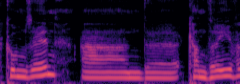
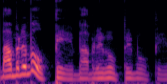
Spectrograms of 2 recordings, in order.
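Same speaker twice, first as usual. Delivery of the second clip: mock Italian gibberish, louder; 4 dB louder than usual. Retelling a cartoon character faking Italian: mock Italian gibberish. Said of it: "he goes into the Italian butchers".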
